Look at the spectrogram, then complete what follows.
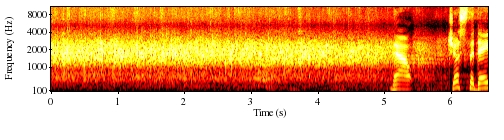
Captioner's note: applause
